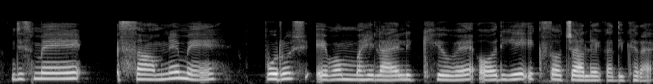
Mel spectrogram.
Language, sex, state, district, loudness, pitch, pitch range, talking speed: Hindi, female, Jharkhand, Palamu, -15 LUFS, 230 Hz, 210-255 Hz, 155 wpm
